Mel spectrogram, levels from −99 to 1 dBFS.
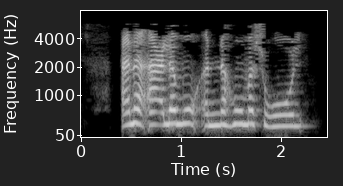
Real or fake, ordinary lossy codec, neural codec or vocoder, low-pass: real; MP3, 24 kbps; none; 7.2 kHz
